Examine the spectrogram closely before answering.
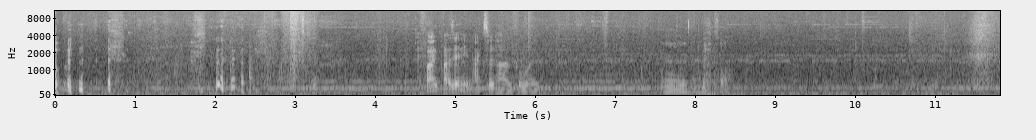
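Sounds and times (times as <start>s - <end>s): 
laughter: 0.0s - 3.4s
rumble inside a moving train carriage: 0.0s - 11.8s
speech: 4.6s - 6.2s, 7.6s - 8.5s.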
